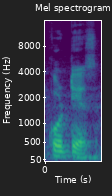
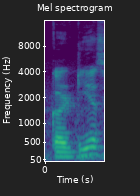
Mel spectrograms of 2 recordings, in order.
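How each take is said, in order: First: The word is said like 'core-tess'. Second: The word is said like 'cur-tee-us'. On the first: This follows the spelling to help remember it. "बाकी हम लोग बोलेंगे इसको कोर्टेस" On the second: This is how the word is really pronounced. "एक्चुअल में इसको बोलते हैं I think कर्टियस"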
